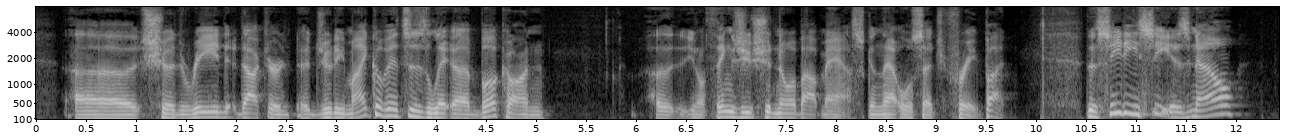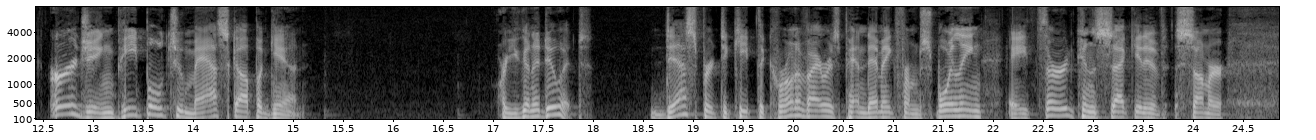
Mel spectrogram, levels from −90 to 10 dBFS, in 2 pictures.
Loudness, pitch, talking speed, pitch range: -18 LUFS, 135 Hz, 130 wpm, 110-155 Hz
